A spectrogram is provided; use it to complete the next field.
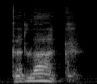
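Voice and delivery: breathy half-whisper. Speaking in character to the cat: half-whispering good luck. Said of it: "I whisper over to the cat".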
